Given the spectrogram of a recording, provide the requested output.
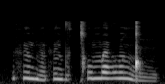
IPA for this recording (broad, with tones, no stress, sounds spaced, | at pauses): fʲ ũ˦ bʲ ũ˨ fʲ ə̃˦ d ə˨ ǀʰ u˦ m ɛ˦ ɦ ũ˦ ŋ͡ǃ i˨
